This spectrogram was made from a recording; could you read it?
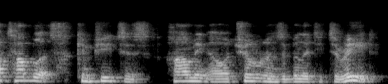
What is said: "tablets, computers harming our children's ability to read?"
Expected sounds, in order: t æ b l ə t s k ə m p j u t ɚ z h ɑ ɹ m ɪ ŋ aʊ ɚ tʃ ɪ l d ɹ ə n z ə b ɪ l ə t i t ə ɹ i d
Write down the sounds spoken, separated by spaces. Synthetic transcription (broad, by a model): t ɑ b l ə t s k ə m p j u t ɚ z h ɑ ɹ m ɪ ŋ aʊ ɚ tʃ ɪ l d ɹ ə n z ə b ɪ l ə t i t ə ɹ i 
